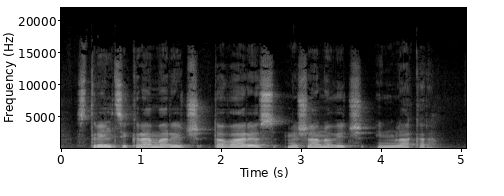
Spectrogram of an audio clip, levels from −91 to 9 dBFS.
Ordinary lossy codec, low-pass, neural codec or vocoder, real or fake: MP3, 96 kbps; 19.8 kHz; none; real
